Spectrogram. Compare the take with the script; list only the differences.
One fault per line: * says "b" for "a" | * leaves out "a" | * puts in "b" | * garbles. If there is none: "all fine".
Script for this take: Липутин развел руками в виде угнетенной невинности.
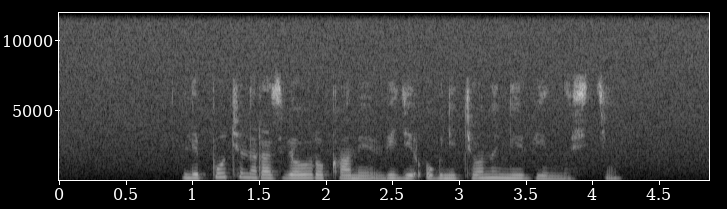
all fine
